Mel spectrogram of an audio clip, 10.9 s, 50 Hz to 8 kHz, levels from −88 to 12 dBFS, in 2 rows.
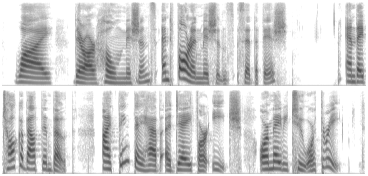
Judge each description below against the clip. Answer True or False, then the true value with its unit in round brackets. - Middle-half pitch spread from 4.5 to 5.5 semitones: True (4.9 semitones)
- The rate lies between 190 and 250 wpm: False (175 wpm)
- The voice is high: True (205 Hz)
